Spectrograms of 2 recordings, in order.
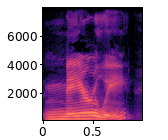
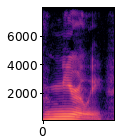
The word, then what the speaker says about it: merely: So the word was merely, merely, but instead of making the ear sound, I made an air sound. So I said merely instead of merely. So again, how I pronounced it was actually much more reasonable based on the spelling. However, that's just not how English works, and we don't say merely, we say merely.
